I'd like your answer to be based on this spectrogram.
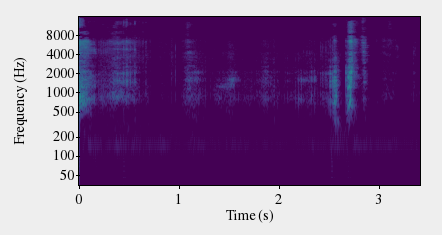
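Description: Long painted fingernails scratch and dig into the top surface of a solid white polystyrene foam block. The result is a series of dry, squeaky scraping strokes, bright and gritty, that start with a rough drag and then come in softer passes. Two sharper, louder scrapes near the end sit over a faint steady low hum.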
